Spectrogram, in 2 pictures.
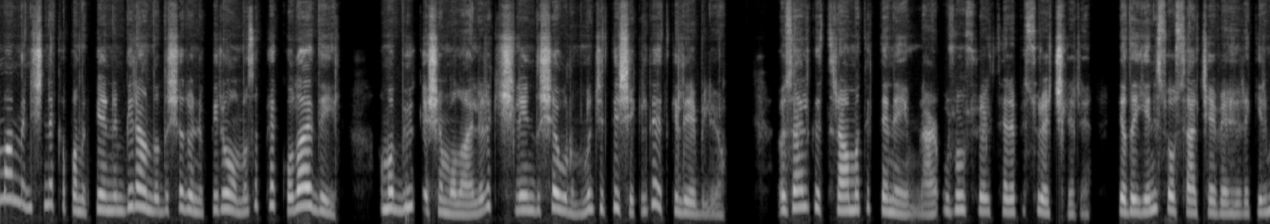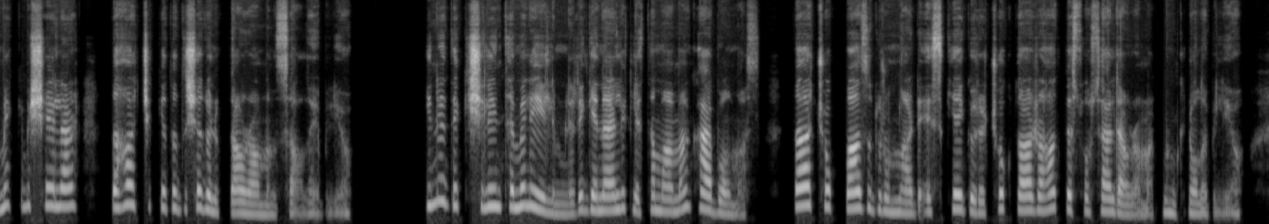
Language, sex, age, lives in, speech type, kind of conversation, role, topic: Turkish, female, 40-44, United States, read, expert-assistant, expert, İnsan Kişiliği Zamanla Değişir mi Yoksa Aynı mı Kalır?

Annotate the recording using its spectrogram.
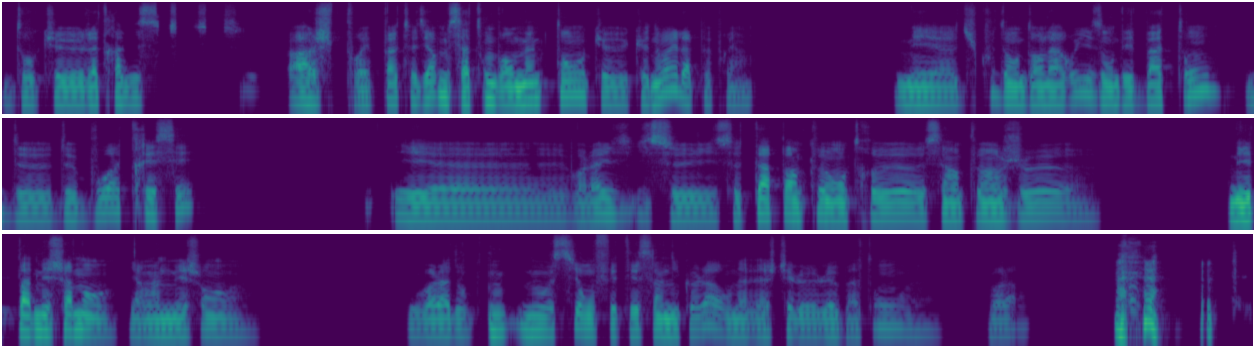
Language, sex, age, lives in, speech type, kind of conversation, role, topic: French, male, 30-34, France, conversation, unstructured, none, Que penses-tu de l’influence des cultures sur nos traditions familiales ?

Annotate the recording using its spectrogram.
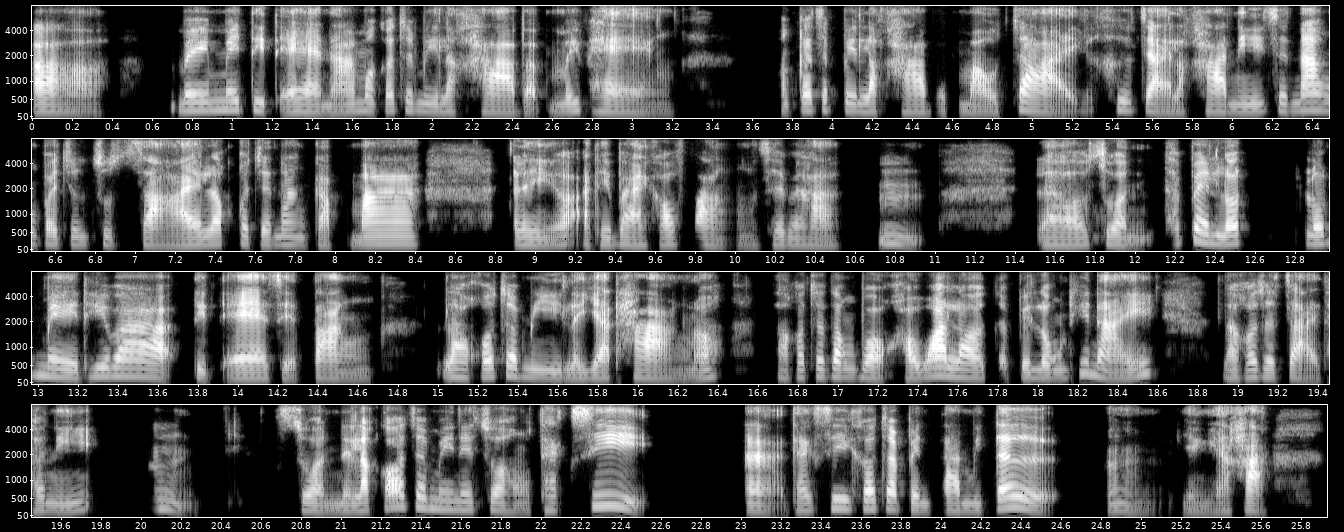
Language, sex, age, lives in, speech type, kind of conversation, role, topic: Thai, female, 45-49, United States, conversation, podcast, guest, มีทักษะอะไรบ้างที่ช่วยพาคุณไปสู่เส้นทางใหม่ได้?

